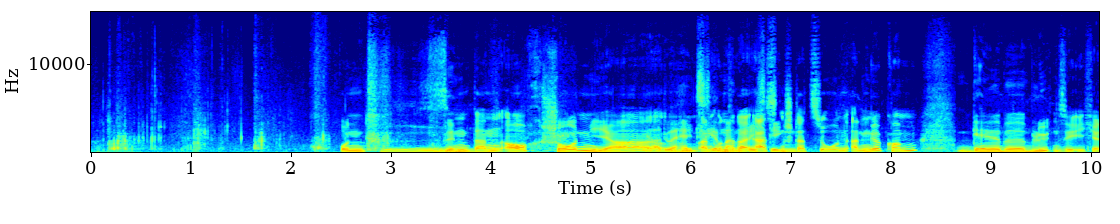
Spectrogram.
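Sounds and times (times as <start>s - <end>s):
footsteps crunching softly outdoors: 0.0s - 4.8s
speech: 2.5s - 10.0s.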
